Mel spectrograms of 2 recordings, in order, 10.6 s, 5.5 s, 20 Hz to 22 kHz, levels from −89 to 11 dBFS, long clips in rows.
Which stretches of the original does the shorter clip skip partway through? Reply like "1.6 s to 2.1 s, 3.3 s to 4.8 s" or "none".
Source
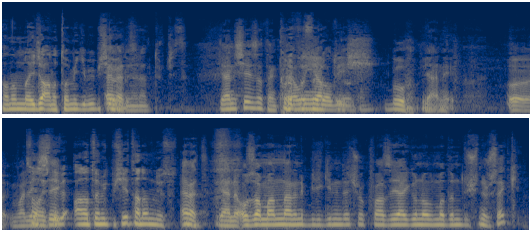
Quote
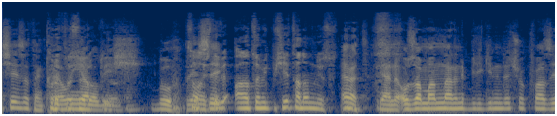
4.2 s to 5.5 s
